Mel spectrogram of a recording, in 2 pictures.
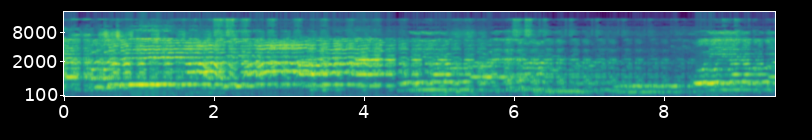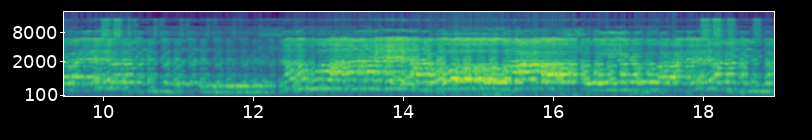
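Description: A boy singing an Urdu naat, a devotional poem in praise of the Prophet, in long held melodic lines. The voice dips briefly about seven seconds in, then comes back strongly.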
